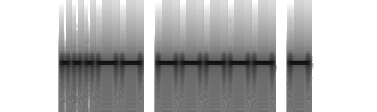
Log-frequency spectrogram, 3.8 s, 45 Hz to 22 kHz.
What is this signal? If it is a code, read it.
Morse code, heard as a keyed tone, about 20 wpm, 700 Hz. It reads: 30T
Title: Three Letter-Number Combinations - 20wpm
